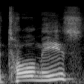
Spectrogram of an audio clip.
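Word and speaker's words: Ptolemies: You have this part here is held by the uh the Tolmies spelled with a P t o l e m- an uh and over here is held by the salucids.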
